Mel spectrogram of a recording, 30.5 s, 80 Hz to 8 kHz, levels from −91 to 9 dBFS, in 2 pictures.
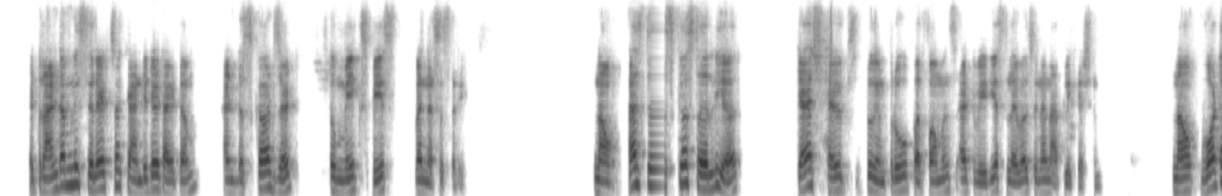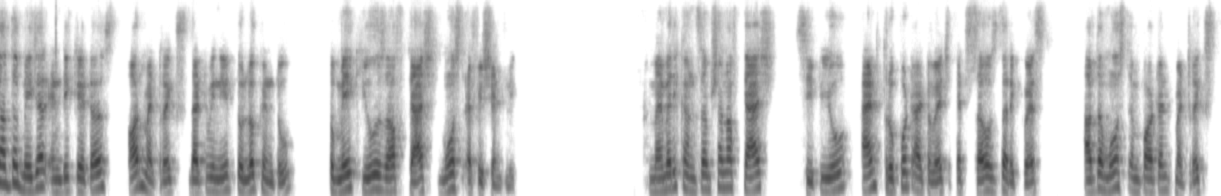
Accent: Indian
